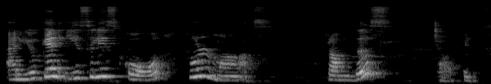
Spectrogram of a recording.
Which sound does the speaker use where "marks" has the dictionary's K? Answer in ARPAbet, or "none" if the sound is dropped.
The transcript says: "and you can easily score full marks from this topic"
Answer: none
